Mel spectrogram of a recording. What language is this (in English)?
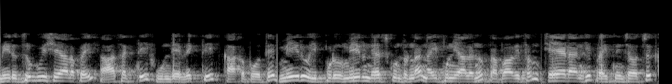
Telugu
